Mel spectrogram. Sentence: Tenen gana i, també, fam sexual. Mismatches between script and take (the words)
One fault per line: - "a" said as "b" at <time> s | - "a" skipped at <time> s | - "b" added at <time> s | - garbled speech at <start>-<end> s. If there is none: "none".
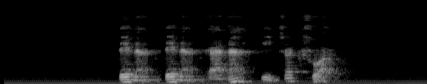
- "tenen" added at 1.6 s
- "també fam" skipped at 2.7 s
